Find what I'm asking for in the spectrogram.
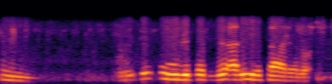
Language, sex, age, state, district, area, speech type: Manipuri, male, 30-45, Manipur, Thoubal, rural, conversation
